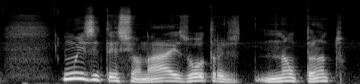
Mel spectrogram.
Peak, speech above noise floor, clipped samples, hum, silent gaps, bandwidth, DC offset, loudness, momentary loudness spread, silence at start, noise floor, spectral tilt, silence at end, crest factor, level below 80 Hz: -2 dBFS; 27 dB; under 0.1%; none; none; 13.5 kHz; under 0.1%; -14 LUFS; 6 LU; 0.25 s; -40 dBFS; -6.5 dB/octave; 0.2 s; 12 dB; -52 dBFS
